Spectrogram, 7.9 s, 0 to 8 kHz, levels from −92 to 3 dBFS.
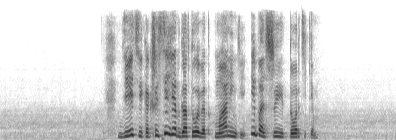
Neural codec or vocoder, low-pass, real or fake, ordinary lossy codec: codec, 16 kHz, 4 kbps, FreqCodec, larger model; 7.2 kHz; fake; AAC, 48 kbps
